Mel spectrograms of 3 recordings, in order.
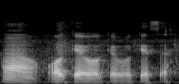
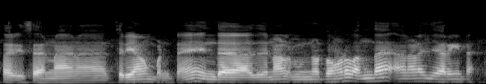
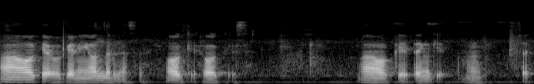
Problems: none marked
